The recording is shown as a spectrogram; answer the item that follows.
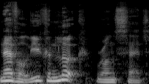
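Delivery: ordinary delivery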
